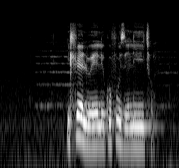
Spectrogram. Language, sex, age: South Ndebele, male, 23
